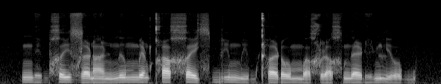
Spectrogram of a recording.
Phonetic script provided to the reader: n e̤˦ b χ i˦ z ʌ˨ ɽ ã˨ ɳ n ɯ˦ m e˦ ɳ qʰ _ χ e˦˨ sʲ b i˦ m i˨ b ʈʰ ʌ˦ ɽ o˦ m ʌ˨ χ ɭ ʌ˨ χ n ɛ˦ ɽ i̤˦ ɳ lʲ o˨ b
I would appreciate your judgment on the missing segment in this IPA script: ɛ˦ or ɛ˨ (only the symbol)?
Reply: ɛ˦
